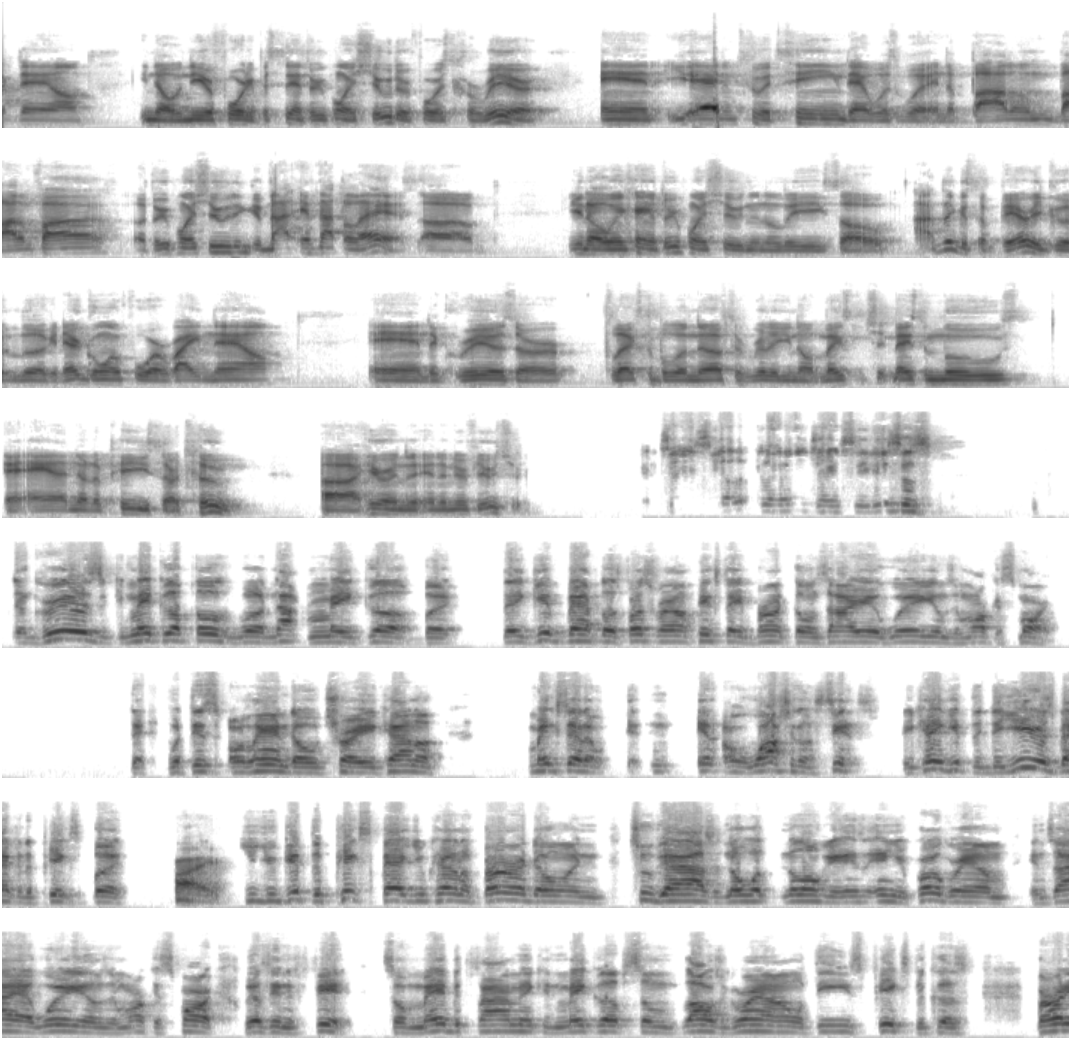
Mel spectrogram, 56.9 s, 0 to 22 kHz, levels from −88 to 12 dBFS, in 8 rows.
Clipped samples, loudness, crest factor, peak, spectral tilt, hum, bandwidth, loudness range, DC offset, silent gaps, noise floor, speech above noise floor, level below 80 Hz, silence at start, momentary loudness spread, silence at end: under 0.1%; -21 LUFS; 22 dB; 0 dBFS; -3.5 dB/octave; none; 12.5 kHz; 4 LU; under 0.1%; none; -84 dBFS; 62 dB; -70 dBFS; 0 s; 10 LU; 0 s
